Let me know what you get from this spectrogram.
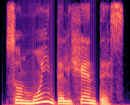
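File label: Spanish, they Pablo and Juan are very intelligent, female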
